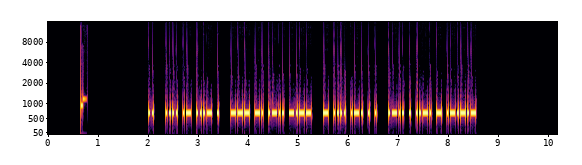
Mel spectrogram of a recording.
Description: Morse code, heard as a keyed tone, about 36 wpm, 700 Hz. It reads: I HAVE ONLY THREE LEFT.
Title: Sentences from Top 1000 Words - Review Part 1 - 35wpm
